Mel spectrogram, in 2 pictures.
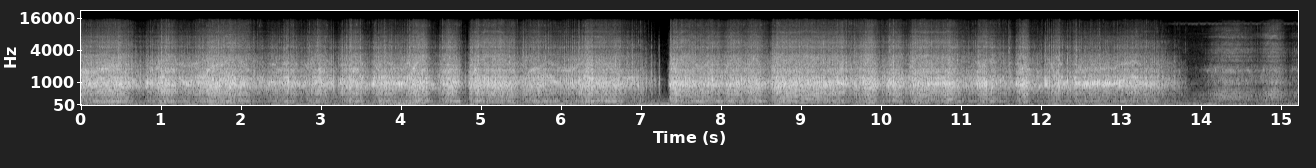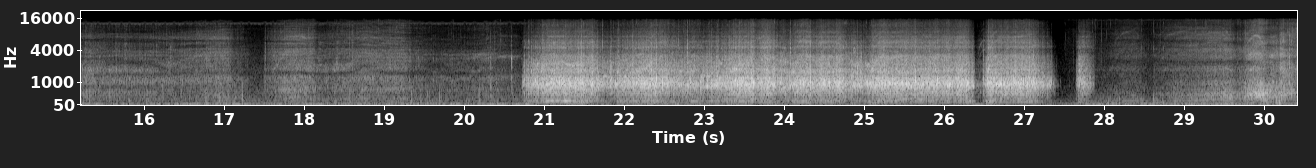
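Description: Brushless electric motor and plastic gearbox of an RC snowmobile driving its track through soft snow: a loud, rough mechanical whir heard close up from a camera on the sled. About fourteen seconds in it falls to a much fainter sound for some seven seconds, then comes back loud, with brief cut-outs near the end.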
